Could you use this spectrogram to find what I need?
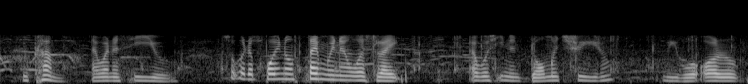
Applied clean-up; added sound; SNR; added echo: none; Livestock, farm animals, working animals; 18 dB; none.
